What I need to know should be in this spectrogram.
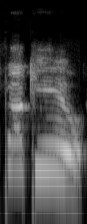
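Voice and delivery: high pitched fuck you; mock defiance. Actor cursing the fake cop, hammed-up defiance. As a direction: spit it at the cop.

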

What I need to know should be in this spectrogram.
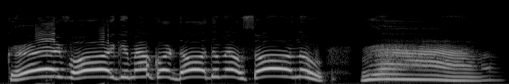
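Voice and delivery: loud booming dinosaur roar; angry T-Rex voice. Acted. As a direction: grumble like a woken giant. T-Rex asks again, roaring.

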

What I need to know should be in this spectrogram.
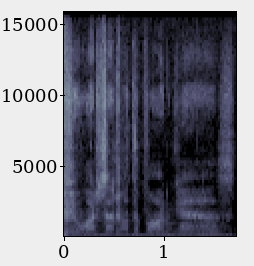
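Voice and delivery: hushed whispered suggestion. Pretend. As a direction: whisper it like a secret aside. Conspiratorial whispered aside to co-host.

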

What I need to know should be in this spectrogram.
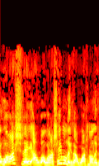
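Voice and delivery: high prissy mock voice, a touch hammed-up; mocking quote. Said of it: "she said".

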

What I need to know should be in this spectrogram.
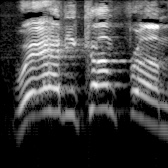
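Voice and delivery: a hint of a commanding questioner; the Lord questioning. A narrator's reading. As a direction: read it as God putting a question to Satan. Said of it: "the Lord asked Satan".

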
